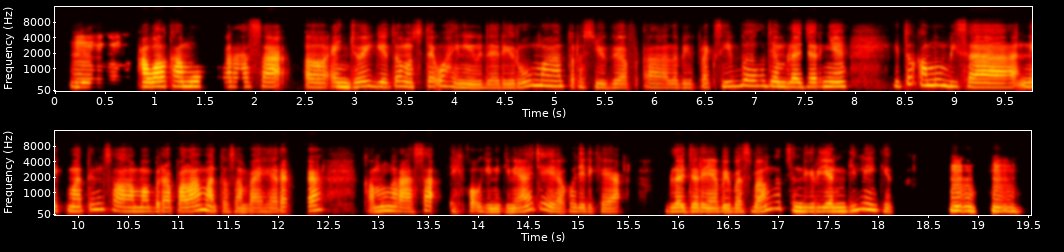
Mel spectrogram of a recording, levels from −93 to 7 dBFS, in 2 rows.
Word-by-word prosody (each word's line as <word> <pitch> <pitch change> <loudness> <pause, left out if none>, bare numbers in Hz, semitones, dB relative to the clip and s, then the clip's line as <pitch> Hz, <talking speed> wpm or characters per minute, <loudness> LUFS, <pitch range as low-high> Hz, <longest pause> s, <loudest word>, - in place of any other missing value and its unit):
Mmm, 190 -1 +1 0.5
awal 205 +1 +10
kamu 215 -1 +6 0.3
ngerasa, 205 0 -2 0.4
eee, 185 -1 +2
enjoy 195 +2 +2
gitu, 200 0 -2
maksudnya, 200 +2 -2
"Wah, 230 -2 -4
ini 170 -2 -2
u - - -4
dari 160 +1 -4
rumah, 245 +4 0
terus 200 -4 -9
juga, 165 0 -5
f - - -27
eee, 170 -2 -4
lebih 165 0 -8
fleksibel 220 +7 -3 0.2
jam 210 -2 +2
belajarnya", 200 +1 +2 0.6
itu 220 +6 -7
kamu 260 +1 +3
bisa 205 -2 -1 0.5
nikmatin 195 +5 -2
selama 180 -5 +1
berapa 170 -1 -1
lama, 225 +5 +5
tuh? 160 - -9
Sampai 160 0 -3
akhirnya 165 +5 -1 0.5
kamu 180 - -3
ngerasa, 165 +2 0 0.3
"Ih, 160 - -12
kok - - -4
gini-gini 155 0 -4
aja, 260 +4 -5
ya? - - -3
Kok 175 - -8
jadi 160 0 -5
kayak 155 -1 -2 0.5
belajarnya 165 -1 +2
bebas 160 +1 -2
banget, 260 - -1
sendirian 175 -2 +1
gini", 240 +7 -1 0.2
gitu. - - -9 0.6
Mhm 195 -1 +4 0.2
mhm. 175 -2 -1
190 Hz, 150 wpm, -22 LUFS, 165-210 Hz, 0.6 s, awal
